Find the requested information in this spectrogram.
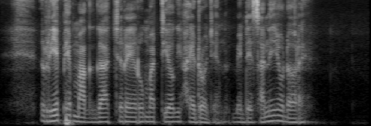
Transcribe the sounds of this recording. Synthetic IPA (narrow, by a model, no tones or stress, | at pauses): ɾjepɛmaɡɡat͡ʃɾɛɾʔʊmatjioɡɪhajdɾɔd͡ʒɛ̰nbedɛsanɪjʊdɔɾʔɛ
